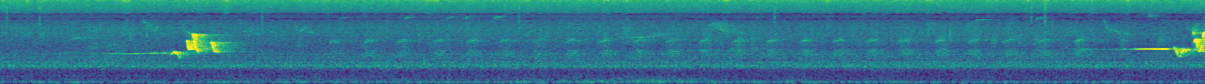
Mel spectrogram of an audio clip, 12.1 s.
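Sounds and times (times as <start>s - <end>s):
bird singing whistled song: 1.5s - 2.3s, 11.0s - 12.0s.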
